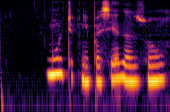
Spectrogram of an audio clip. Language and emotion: Russian, sad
